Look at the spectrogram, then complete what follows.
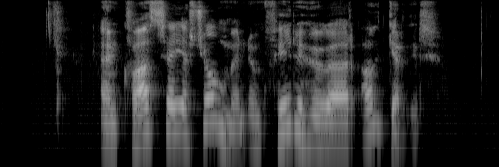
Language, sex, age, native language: Icelandic, male, 40-49, Icelandic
